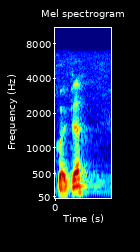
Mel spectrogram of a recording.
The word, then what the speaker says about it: guidhe: Now, this you get this in I suppose sporadically in modern dialects, such as the word which is traditionally spelled G-U-I-D-H-E, is in certain dialects in Connacht pronounced Guivhe. The word for ivy, which is traditionally spelled E-I-D-H-E-A-N-N, is in some dialects pronounced Evan.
